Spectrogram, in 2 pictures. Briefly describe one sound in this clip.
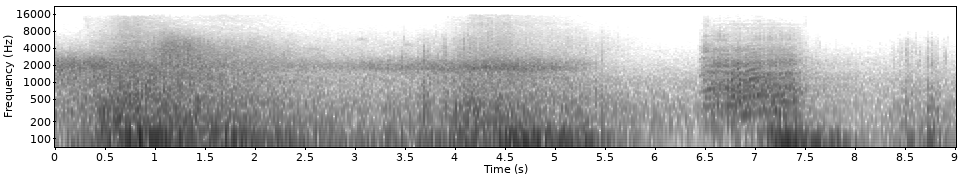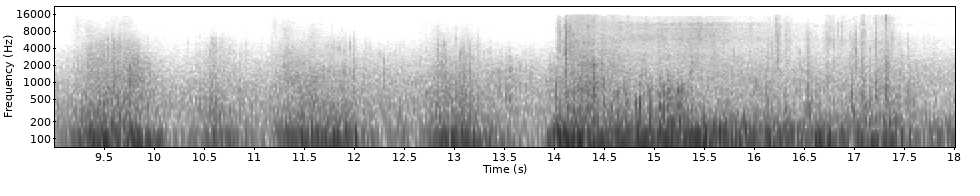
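Wind roars and gusts.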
